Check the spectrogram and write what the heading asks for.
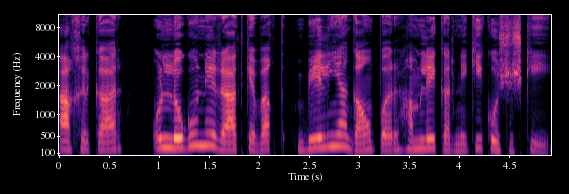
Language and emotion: Urdu, neutral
